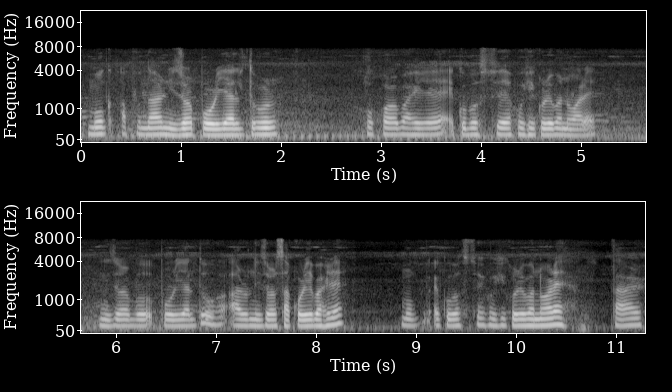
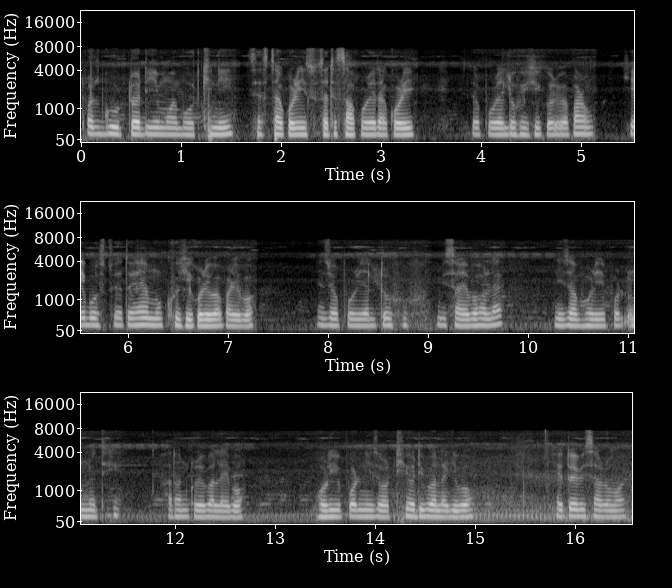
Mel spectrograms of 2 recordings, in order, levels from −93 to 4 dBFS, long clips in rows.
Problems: constant background noise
